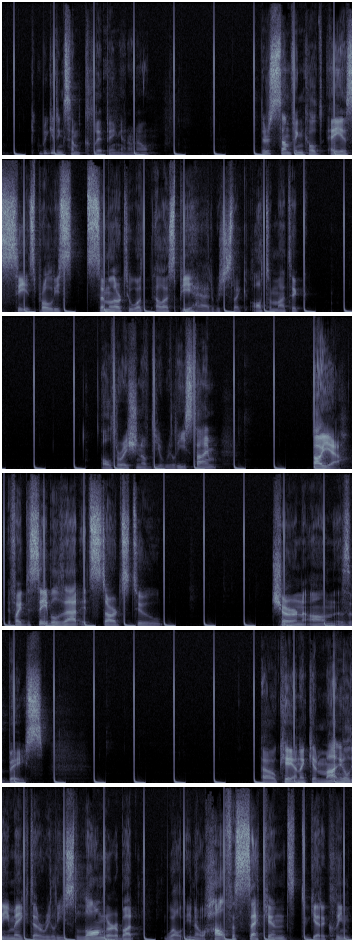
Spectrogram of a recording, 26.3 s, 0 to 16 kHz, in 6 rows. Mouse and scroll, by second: 2.0-3.1 drag, 11.6 click, 18.7-23.0 drag.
